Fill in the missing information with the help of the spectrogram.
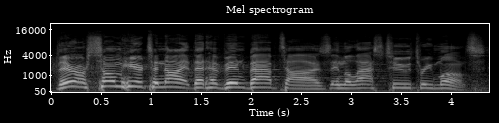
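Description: High-voiced fervent preacher in a reverberant sanctuary. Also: male voice, a little slow, fairly bright tone, some chatter behind. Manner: fervent preaching with call-and-response. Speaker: pastor. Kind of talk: revival sermon. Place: church sanctuary.

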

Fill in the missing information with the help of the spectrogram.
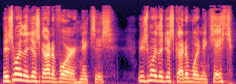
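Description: A man's voice: fairly quick, fairly bright tone, clear, resonant tone, no echo, clean studio sound. A man putting on a mocking impression of a whiny young male friend who nags and complains. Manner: nagging, high-pitched mimicry.

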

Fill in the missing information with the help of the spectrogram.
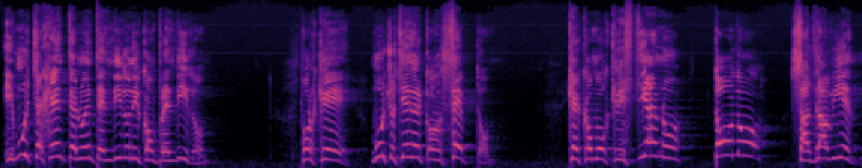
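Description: High-pitched slow-preaching man. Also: lively intonation, creaky, a bit bright. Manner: slow, deliberate preaching with rhetorical questions. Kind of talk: sermon.

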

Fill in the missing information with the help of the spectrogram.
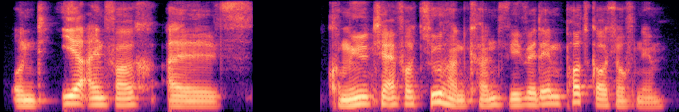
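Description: A man's voice: medium pitch, normal speed. A young man co-hosting a casual podcast, talking in a self-mocking, slangy way with English words mixed in. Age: teenager or young adult. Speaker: podcast co-host.

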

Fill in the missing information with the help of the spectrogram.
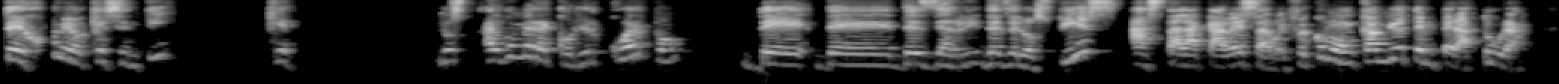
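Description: A man with a Mexican accent, a podcast co-host telling a personal story in a casual, animated, slangy way, laughing often. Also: sits high, moderate pace, slightly rough.

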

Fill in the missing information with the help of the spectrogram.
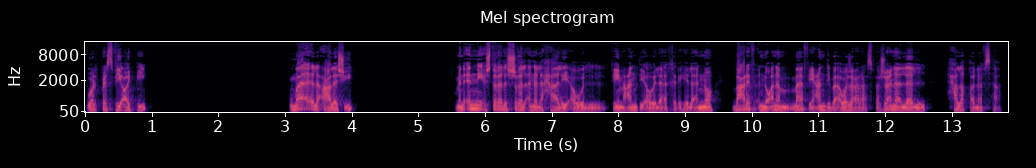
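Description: Male podcast host, Levantine Arabic accent, medium pitch, brisk delivery, casual explainer mixing English tech terms. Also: fairly even intonation, a bit bright.

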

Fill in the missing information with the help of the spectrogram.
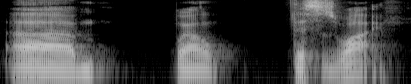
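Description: A man's voice: fairly low pitch, fairly even intonation, takes it slowly, warm tone. A man co-hosting a podcast, reading historical passages aloud and discussing them casually, often restarting his sentences. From Czech Republic. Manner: reads from sources with frequent restarts. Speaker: podcast co-host.

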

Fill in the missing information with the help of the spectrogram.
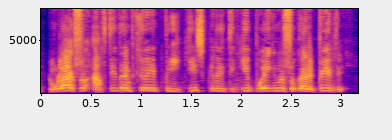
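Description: A man's voice: very high voice, a bit bright. A man co-hosting a sports radio show, chatting casually and often repeating himself. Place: radio studio. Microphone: studio microphone. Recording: radio broadcast with faint music.

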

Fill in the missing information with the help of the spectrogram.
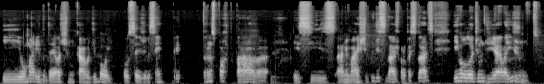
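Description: Man, husky voice, lively storyteller, casual podcast chat, dry close mic. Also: medium pitch, moderate pace, dry recording. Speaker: podcast co-host.

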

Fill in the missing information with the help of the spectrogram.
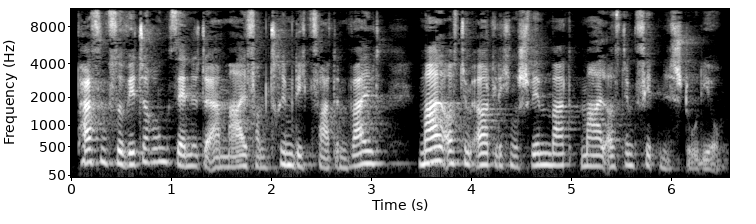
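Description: A woman's voice: fairly low pitch, normal speed. Woman reading a children's story. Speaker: audiobook narrator. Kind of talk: scripted narration.

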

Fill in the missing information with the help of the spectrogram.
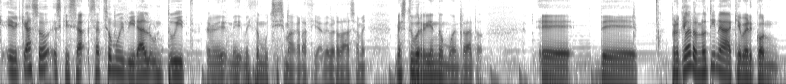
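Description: A man with a Spain Spanish accent chats as a podcast co-host, relaxed and quick to laugh. His voice sits at an ordinary middle pitch. A faint music bed plays behind. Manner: easygoing, laughs often. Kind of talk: casual chat.

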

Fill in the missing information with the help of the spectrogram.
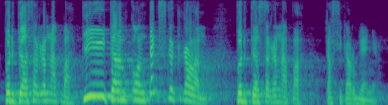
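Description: A male preacher delivers a sermon in a very high voice that rises and falls with lively, animated pitch. He poses rhetorical questions and drops to a hush before building again. A long hall reverb trails his words. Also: moderate pace. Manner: rhetorical questions, swings from loud to hushed; acts out quoted voices in his stories.

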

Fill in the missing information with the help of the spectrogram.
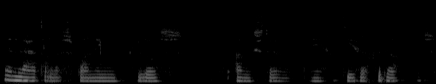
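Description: A woman guiding a meditation in a soft, breathy half-whisper, slow and soothing, with long pauses. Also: sits low, little pitch movement, slight background noise. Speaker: meditation guide. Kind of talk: guided meditation.

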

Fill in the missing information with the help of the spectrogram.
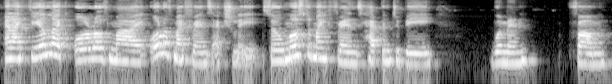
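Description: A woman's voice: mid-range voice, expressive, unhurried, pushed and bright, low-quality recording. A woman explaining things casually as an interview guest, emphatic and repeating words to make her point. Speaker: interview guest, writer or publisher.

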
